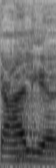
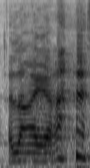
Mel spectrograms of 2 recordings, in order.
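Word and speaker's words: Alaïa: Well, I think Alia is a fantastic example of successful haute couture, and he's from the Middle East. No, not Alaya. Alaya. Sorry, I pronounced the name wrong.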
